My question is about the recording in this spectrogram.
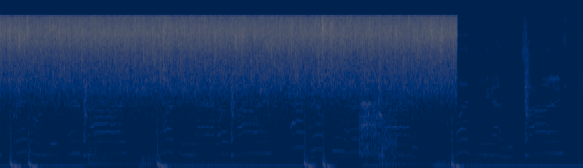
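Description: Shower water spraying steadily, a soft even hiss, under quiet background music with a slow melody. The hiss cuts off suddenly about seven seconds in, leaving only the music.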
